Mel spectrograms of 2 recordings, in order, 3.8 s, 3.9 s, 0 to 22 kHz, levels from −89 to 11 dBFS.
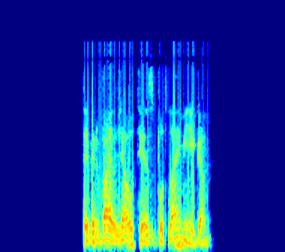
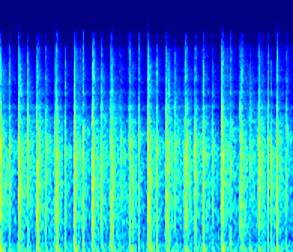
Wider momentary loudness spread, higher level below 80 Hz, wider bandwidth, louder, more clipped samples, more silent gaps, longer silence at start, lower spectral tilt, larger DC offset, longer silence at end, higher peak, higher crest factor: first, 8 LU vs 2 LU; second, -48 dBFS vs -42 dBFS; second, 11.5 kHz vs 16 kHz; first, -19 LUFS vs -25 LUFS; neither; neither; first, 1.1 s vs 0 s; first, -7 dB/octave vs -2.5 dB/octave; neither; first, 1 s vs 0 s; about the same, -2 dBFS vs -4 dBFS; second, 18 dB vs 24 dB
